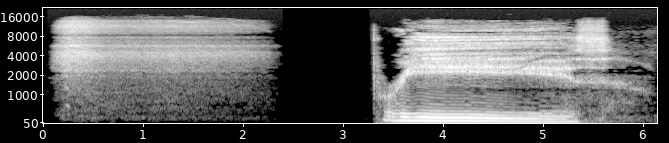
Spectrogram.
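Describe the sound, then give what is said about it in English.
A person breathing deeply during a guided breathing exercise: a soft, hissing inhale of about two seconds, a short silence, then a louder, voiced, sighing exhale that fades out. “breathe. One more time.”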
